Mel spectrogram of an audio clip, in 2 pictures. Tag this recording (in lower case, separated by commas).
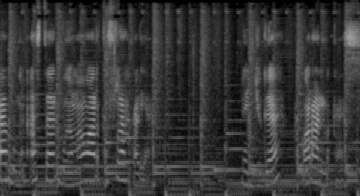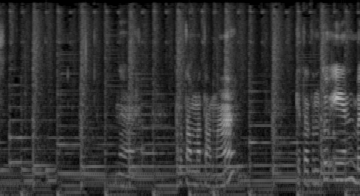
speech, music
